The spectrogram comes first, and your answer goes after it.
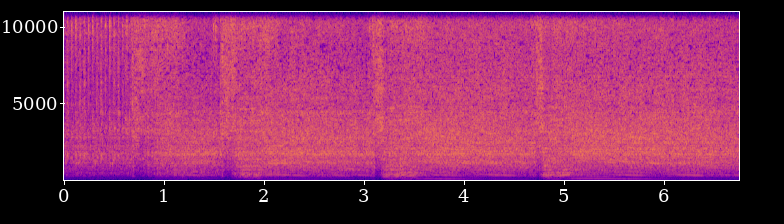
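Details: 2014 Mazda 3 2.0 Skyactiv just after a K&N cold air intake install, filter, pipe and sensor reconnected: three quick throttle blips, each rising and falling cleanly with loud intake roar, no knocks or misses; sounds healthy.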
